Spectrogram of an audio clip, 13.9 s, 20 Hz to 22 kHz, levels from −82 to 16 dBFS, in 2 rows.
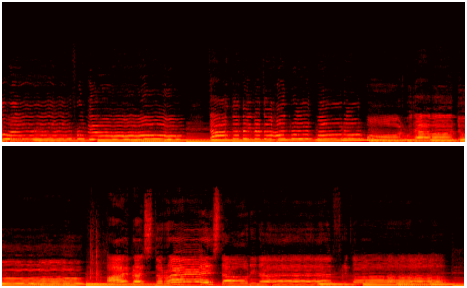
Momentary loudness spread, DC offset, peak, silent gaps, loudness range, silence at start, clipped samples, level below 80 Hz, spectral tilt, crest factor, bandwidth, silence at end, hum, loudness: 5 LU; under 0.1%; -12 dBFS; none; 2 LU; 0 s; under 0.1%; -72 dBFS; -6 dB/octave; 14 dB; 15 kHz; 0 s; none; -27 LUFS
